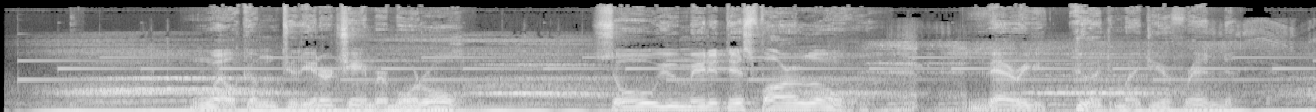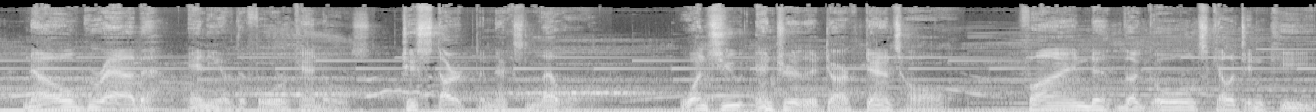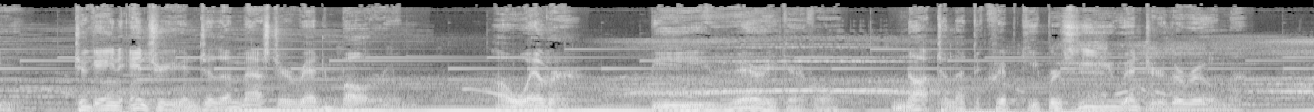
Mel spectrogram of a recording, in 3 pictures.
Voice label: character

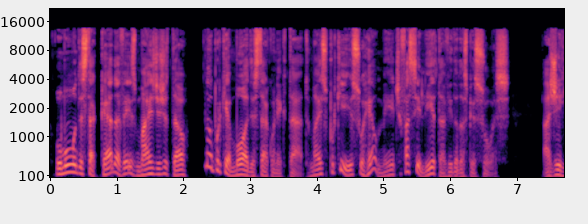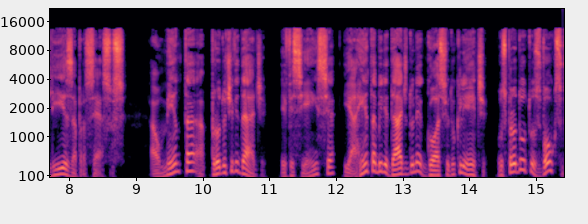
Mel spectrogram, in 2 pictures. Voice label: e-training

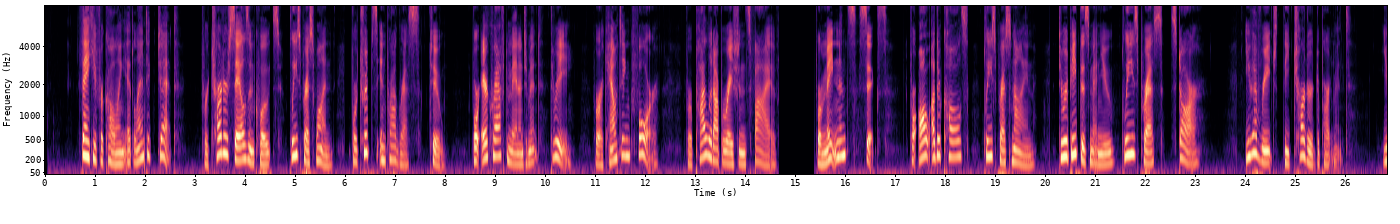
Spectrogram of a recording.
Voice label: On Hold IVR

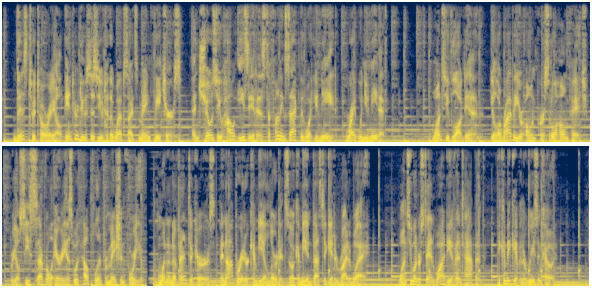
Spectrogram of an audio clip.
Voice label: Anglo eLearning

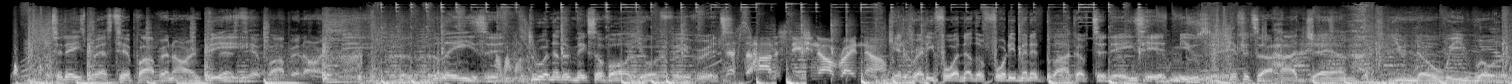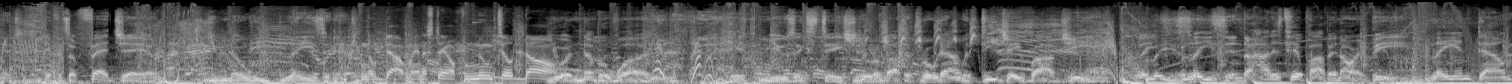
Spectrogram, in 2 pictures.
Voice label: Imaging

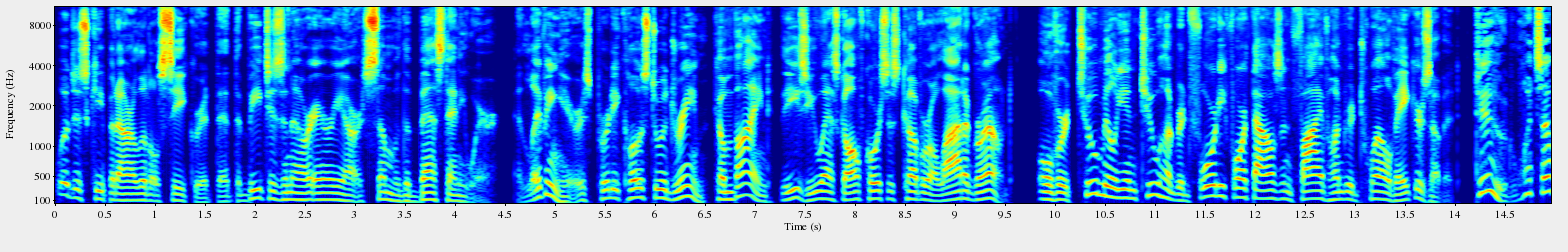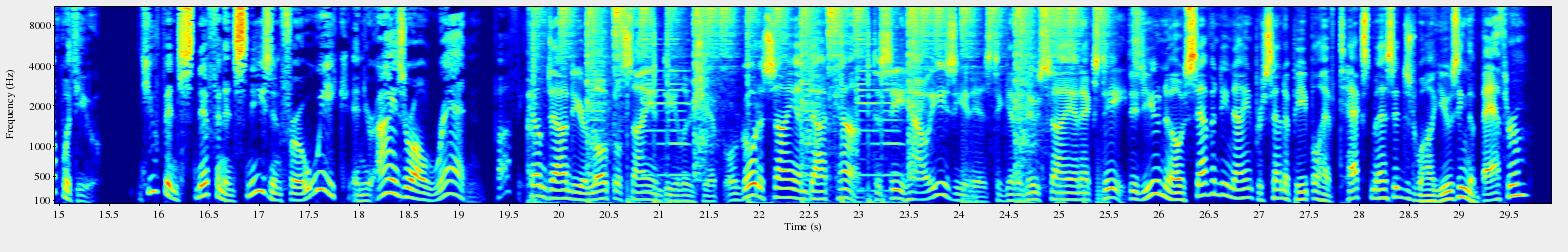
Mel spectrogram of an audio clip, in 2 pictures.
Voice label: Conversational

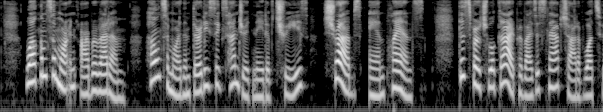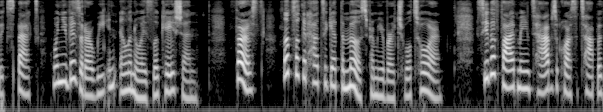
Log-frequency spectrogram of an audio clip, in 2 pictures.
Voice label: Narration Sample

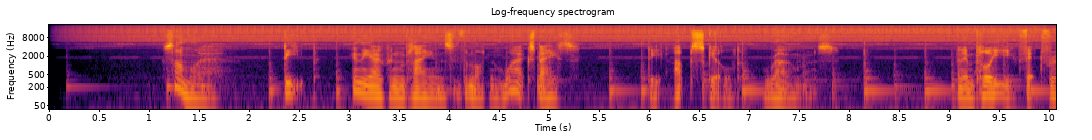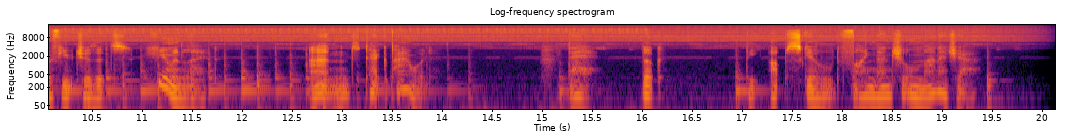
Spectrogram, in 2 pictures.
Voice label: Nature Doc Spoof

